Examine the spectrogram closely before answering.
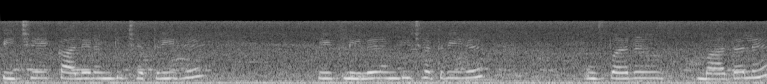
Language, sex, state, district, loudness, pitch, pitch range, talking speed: Hindi, female, Chhattisgarh, Balrampur, -15 LUFS, 280 Hz, 275-290 Hz, 125 wpm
